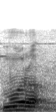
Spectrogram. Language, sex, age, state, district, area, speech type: Kannada, male, 60+, Karnataka, Chamarajanagar, rural, read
